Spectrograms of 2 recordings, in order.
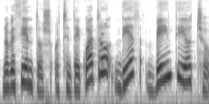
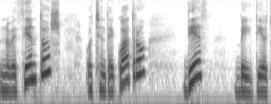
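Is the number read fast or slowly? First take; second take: fast; slowly. First: The number is read at normal speed. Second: The number is read more slowly.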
